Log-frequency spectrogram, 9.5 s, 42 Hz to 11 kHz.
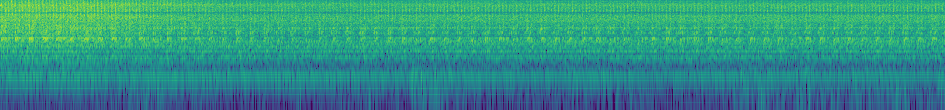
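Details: VW Polo sedan with CFN engine, cold start in the morning after a night at about 10°C outside: sharp, steady metallic tapping three to four times a second above the idle hum; engine knock, cause not pinned down.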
